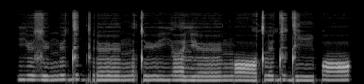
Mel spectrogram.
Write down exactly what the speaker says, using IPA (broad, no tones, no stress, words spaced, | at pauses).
jyzyŋy diɡrøːŋətyː jəːlʲøː ŋɔːtlydy diːɓɔː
